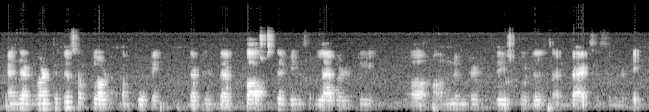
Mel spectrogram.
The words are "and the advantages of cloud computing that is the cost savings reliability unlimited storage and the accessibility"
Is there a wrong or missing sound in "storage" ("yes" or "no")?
yes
